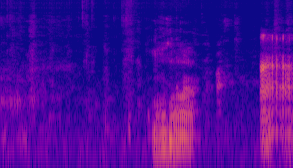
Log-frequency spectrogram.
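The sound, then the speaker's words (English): A female dog growls and rumbles in two short bursts, the second sharper and brighter, after a second or so of quiet, murky background noise. “a growly dog that barked every once in a while”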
